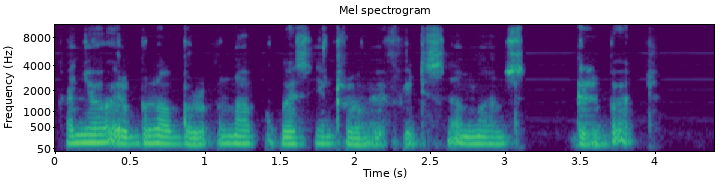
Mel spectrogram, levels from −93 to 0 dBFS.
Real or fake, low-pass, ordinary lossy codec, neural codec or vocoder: fake; none; none; vocoder, 22.05 kHz, 80 mel bands, HiFi-GAN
